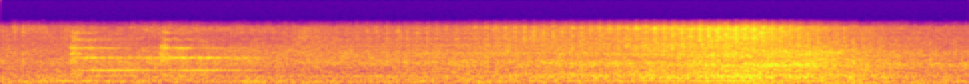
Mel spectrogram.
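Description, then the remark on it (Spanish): A tram rumbles steadily and loudly along its rails. A short high-pitched tonal squeal rings out near the start, and the rolling noise swells as it draws nearer toward the end. “Entonces nosotros tenemos con personal técnico capacitado para poder atender cualquier contingente de tipo mecánico en el tranvía.”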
